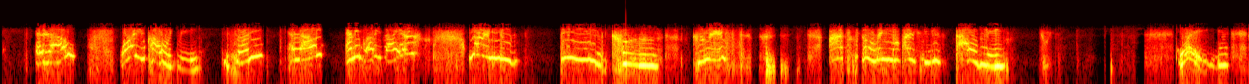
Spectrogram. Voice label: voicemail, answering machine incoming message tape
